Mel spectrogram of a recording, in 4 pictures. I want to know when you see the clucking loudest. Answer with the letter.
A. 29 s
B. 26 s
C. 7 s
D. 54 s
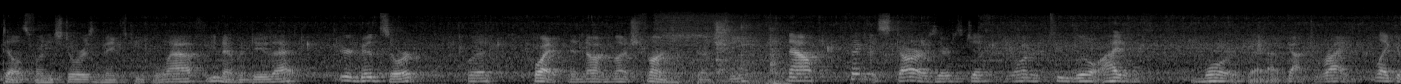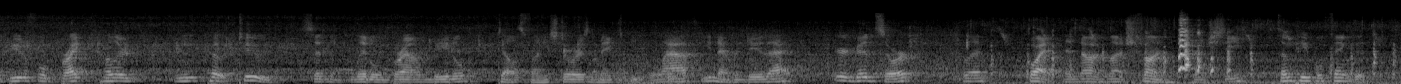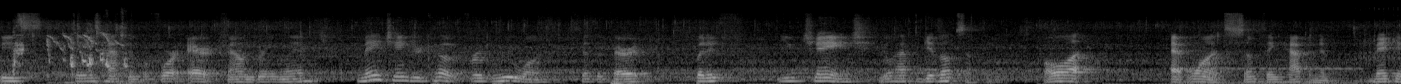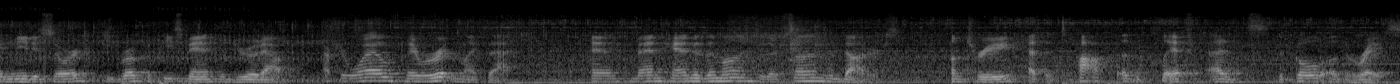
B.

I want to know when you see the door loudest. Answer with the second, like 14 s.
7 s.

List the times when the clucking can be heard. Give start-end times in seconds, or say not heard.
23.1-29.4.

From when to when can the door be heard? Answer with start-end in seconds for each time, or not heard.
6.5-7.8, 20.1-20.9, 49.3-50.5.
